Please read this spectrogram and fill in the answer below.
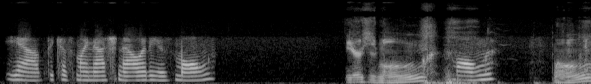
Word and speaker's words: Hmong: Yeah, because my nationality is Hmong. Yours is Hmong? Hmong. Hmong? It's a rare Asian. You're like a Hmonganite? Hmong. That's my nationality. How do you spell that? It's with a silent H, M-O-N-G.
